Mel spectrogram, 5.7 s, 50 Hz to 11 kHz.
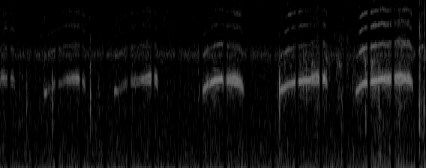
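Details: Peregrine falcon nest during feeding, Barycz Valley, Poland, 23 April 2020 evening. Rising, wavering whistled whines follow one another rapidly through a steady hum and regular electrical ticking.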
